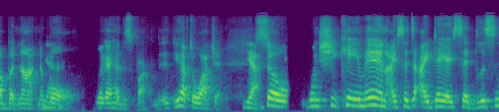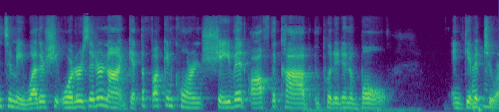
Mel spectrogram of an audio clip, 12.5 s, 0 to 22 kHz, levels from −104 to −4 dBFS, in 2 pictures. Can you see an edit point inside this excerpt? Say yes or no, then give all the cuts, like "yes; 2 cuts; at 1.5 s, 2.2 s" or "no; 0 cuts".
no; 0 cuts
